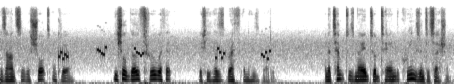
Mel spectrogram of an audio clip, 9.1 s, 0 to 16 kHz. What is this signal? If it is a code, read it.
Five-tone selective call (EEA), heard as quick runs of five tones, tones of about 40 ms, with radio hiss and speech in English. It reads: 37153 98655 07646 20726 53718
